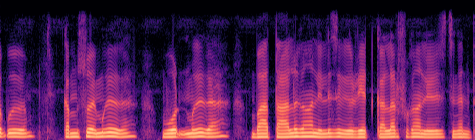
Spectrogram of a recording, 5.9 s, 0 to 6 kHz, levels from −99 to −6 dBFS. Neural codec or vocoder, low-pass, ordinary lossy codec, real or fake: none; 5.4 kHz; none; real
